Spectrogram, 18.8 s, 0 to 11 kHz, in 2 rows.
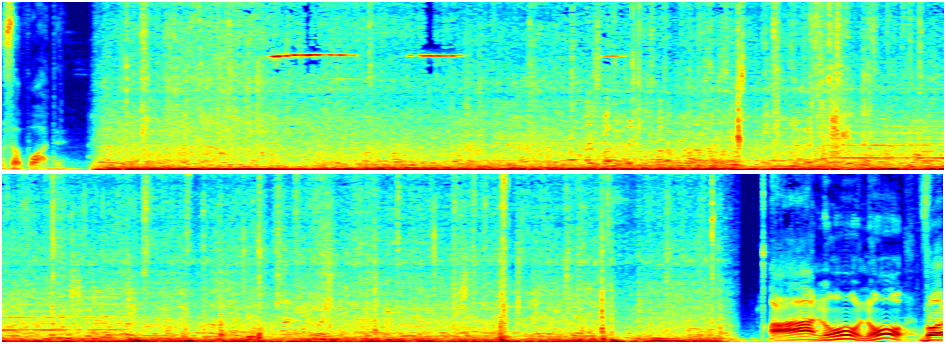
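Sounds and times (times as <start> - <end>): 
speech: 0.0 - 0.8, 17.1 - 18.8
road noise: 0.8 - 17.4
German car engine rumbling as the car pulls in: 0.9 - 16.8
voices: 3.5 - 16.8.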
